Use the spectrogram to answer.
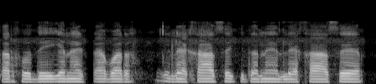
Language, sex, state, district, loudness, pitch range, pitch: Bengali, male, Tripura, Unakoti, -18 LUFS, 125-135 Hz, 130 Hz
